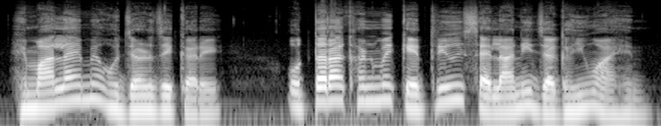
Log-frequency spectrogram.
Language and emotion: Sindhi, neutral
